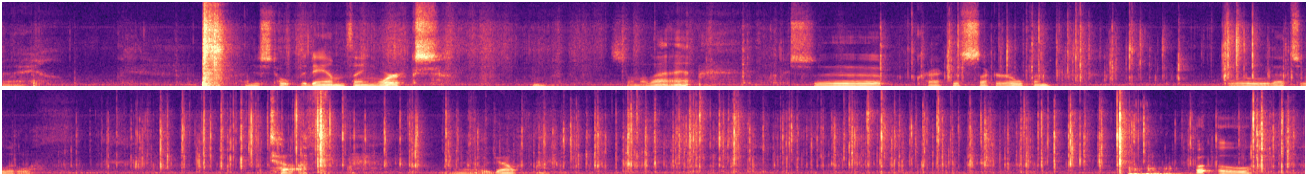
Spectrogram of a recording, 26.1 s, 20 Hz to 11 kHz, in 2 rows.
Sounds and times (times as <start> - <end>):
Speech: 0.0 - 0.5, 2.4 - 4.5, 6.1 - 7.0, 7.9 - 10.5, 12.2 - 13.4, 15.7 - 16.2, 17.5 - 18.2, 25.0 - 25.6
Inside, small room: 0.0 - 26.0
Crumpling, crinkling: 2.6 - 26.0.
